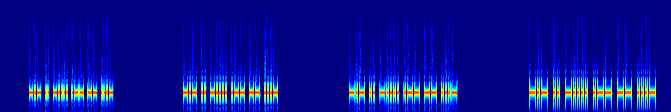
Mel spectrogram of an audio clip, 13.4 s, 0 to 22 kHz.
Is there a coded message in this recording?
Yes: Morse code from 0.6 to 13.1 s, heard as a keyed tone, about 40 wpm, 700 Hz. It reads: KI6WMV KI6WMV KI6WMV KI6WMV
